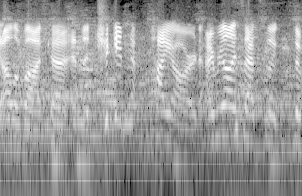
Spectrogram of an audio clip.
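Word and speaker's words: Paillard: And I got the rigatoni alla vodka and the chicken Payard. I realize that's the correct pronunciation on how to pronounce that.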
